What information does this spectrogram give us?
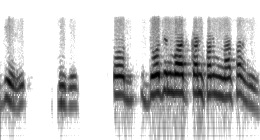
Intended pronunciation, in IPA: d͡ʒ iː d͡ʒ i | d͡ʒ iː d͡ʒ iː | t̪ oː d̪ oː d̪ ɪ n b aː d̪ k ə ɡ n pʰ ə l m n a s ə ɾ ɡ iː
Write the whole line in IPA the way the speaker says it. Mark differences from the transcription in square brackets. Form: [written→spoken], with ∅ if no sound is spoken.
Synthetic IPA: d͡ʒ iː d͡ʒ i | d͡ʒ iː d͡ʒ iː | t̪ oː d̪ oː d̪ ɪ n b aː d̪ k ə [ɡ→∅] n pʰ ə [l→ɾ] m n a s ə ɾ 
